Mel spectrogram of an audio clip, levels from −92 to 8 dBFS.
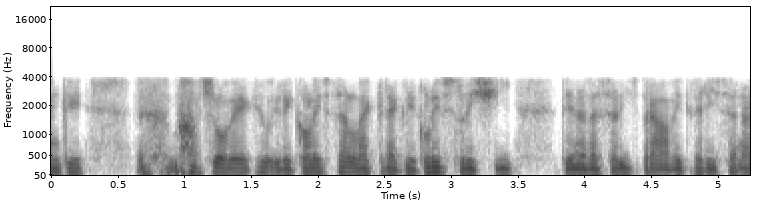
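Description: Speech heard through the AMR narrowband mobile codec throughout. Nothing passes above 3.8 kHz. The voice sounds plainly buzzy and synthetic, which fits a low rate near 7.4 kbps.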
